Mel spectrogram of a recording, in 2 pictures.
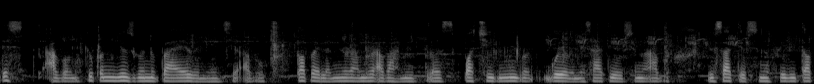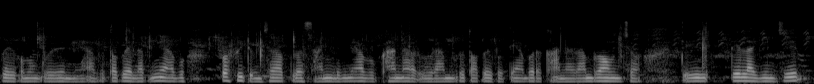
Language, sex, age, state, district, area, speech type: Nepali, female, 30-45, West Bengal, Alipurduar, urban, spontaneous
